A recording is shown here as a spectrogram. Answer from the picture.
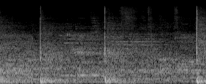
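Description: Basketball dribbled on a hard gym floor, three bounces about two-thirds of a second apart, ringing in a large hall.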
